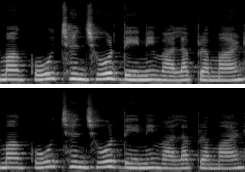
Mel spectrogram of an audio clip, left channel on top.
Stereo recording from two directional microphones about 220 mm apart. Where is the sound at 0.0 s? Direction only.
20° left (ahead or behind).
